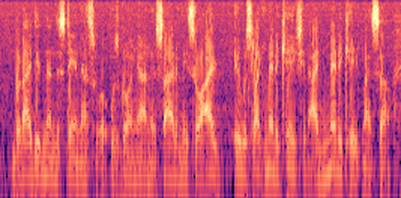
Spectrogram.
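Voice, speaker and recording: A man's very deep, low voice at a very fast pace, monotone and flat, with very even loudness. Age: 60s. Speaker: pastor. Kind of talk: interview. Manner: halting.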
